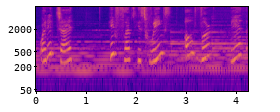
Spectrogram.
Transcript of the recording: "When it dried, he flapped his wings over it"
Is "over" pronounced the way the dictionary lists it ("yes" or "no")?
yes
